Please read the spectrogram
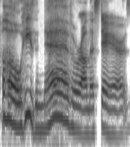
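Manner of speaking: slow, drawn-out NEVER on the stairs; exaggerated slow denial, NEVER held long; LaDonna. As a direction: stretch out "never" and "stairs" in mock insistence. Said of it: "And LaDonna's like".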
